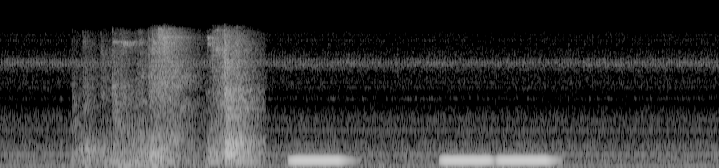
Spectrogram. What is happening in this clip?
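First, the sound of a door is heard. Then the sound of a telephone can be heard.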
